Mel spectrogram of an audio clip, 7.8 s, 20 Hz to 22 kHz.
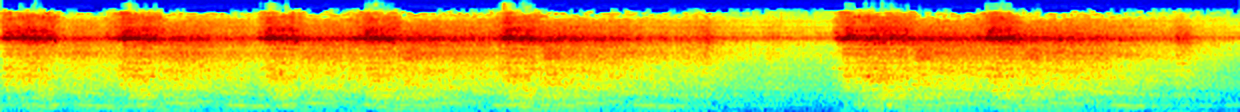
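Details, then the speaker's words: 1976 Toyota Corolla TE31 with a Weber carb: crisp throttle blips every second or so, revs climb straight away with no stumble or hesitation; healthy revving. "there's no hesitation as you could tell no hesitation at all i just barely turn it and it starts to raise the rpm"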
